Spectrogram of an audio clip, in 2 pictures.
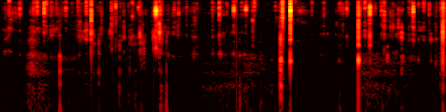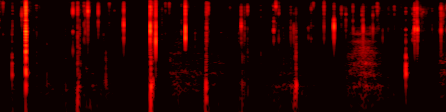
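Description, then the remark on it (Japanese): Popping candy crackles while being chewed: sharp, irregular clicks and snaps scattered over eleven seconds, some quick clusters, with soft wet chewing in between and no talking. “まだパチパチ残ってる。”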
